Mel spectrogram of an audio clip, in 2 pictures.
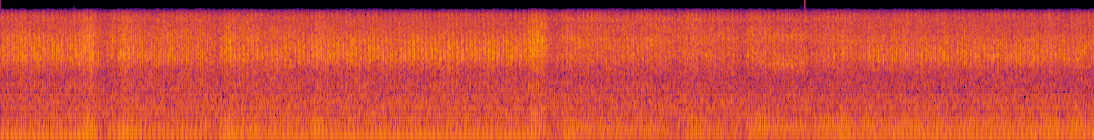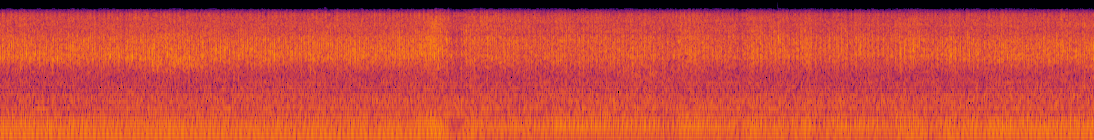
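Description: Wings of a hovering Anna's hummingbird humming close by, a steady low buzz that wavers briefly a few times.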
